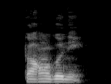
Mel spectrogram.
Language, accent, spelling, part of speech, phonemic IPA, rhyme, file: French, France, parangonner, verb, /pa.ʁɑ̃.ɡɔ.ne/, -e, LL-Q150 (fra)-parangonner.wav
- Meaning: to paragon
